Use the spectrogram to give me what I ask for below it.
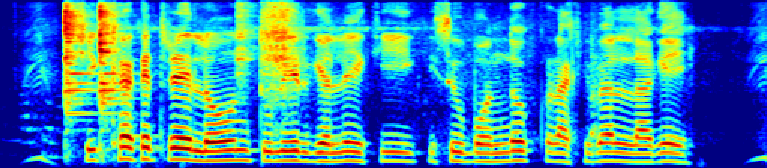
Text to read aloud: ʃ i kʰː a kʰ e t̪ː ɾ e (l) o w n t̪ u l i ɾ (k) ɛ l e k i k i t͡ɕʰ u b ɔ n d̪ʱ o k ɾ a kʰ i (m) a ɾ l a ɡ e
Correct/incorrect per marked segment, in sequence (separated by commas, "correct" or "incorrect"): correct, incorrect, incorrect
